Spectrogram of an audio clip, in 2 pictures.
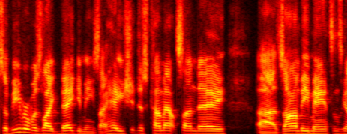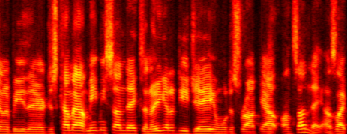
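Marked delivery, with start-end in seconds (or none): none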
